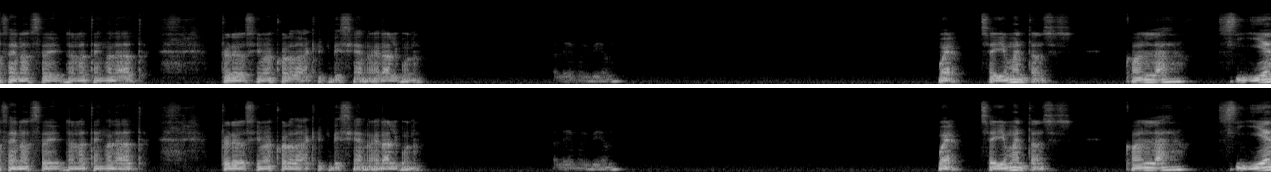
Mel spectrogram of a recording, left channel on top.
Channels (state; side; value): normal; both; correlation 0.77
